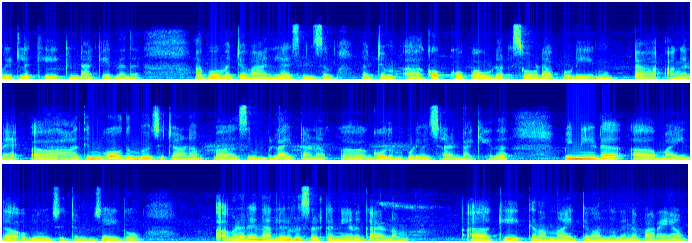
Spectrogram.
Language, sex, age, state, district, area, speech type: Malayalam, female, 45-60, Kerala, Palakkad, rural, spontaneous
